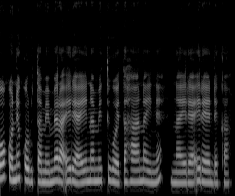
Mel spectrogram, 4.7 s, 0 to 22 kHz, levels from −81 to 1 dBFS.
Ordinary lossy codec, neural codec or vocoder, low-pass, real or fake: none; none; none; real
